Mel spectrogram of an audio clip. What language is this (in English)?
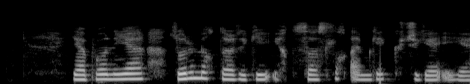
Uyghur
